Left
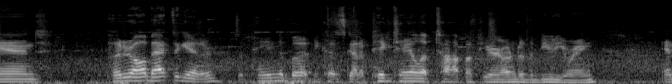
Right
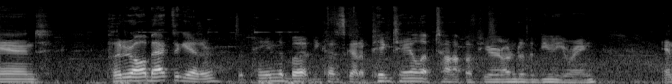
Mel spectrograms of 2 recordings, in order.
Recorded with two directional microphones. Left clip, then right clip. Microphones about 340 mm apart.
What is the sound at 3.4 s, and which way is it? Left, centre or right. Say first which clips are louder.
Speech: left 1 dB; centre.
